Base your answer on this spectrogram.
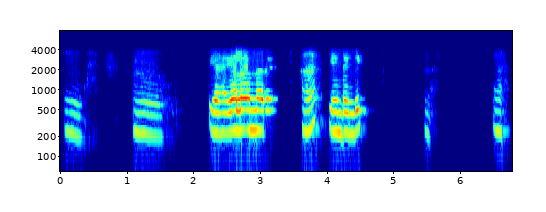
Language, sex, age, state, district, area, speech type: Telugu, female, 30-45, Andhra Pradesh, Vizianagaram, rural, conversation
